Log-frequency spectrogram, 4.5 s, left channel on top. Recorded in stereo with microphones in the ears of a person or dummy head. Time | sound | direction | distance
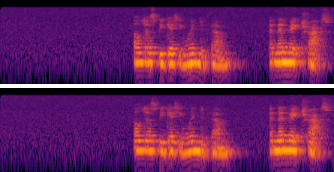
1.8 | a woman speaking | 80° left | 2 m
